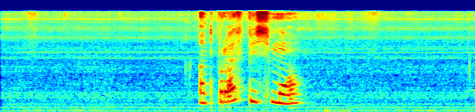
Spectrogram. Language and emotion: Russian, sad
